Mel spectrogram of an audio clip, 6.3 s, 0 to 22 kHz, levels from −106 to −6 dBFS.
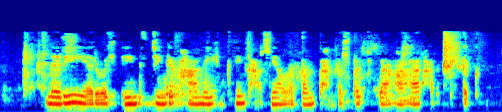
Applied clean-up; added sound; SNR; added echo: none; none; none; none.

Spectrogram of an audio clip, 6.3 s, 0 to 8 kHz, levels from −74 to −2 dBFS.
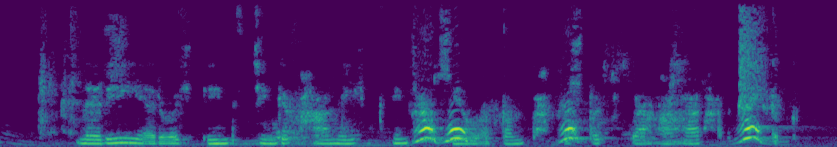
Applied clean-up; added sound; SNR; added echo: none; Bark; -4 dB; none.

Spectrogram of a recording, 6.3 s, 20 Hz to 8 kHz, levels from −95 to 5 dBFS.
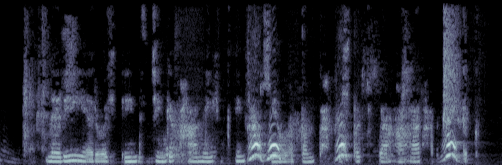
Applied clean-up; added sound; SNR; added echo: neural mask model RNNoise.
